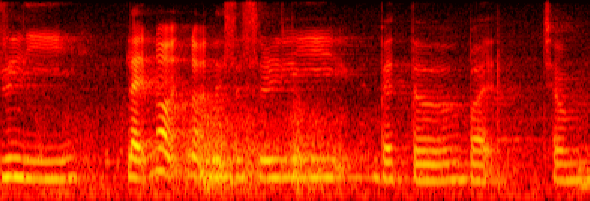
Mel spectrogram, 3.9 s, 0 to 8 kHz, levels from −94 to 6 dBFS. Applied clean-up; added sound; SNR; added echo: none; Thunder; 8 dB; none.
